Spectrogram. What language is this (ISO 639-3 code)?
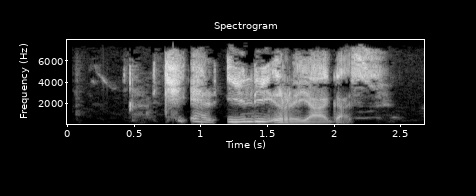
epo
